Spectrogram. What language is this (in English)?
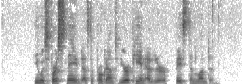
English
